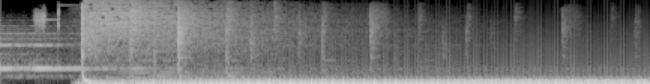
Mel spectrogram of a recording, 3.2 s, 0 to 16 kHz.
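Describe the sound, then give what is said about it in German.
Humpback whale song: a thin, steady higher tone gives way to a loud, low moaning drone with rich harmonics, sustained for several seconds amid faint scattered clicks, with no voices. “Dass Wale, so wie eben gehört, singen, das wissen wir seit den 1970er Jahren, als die ersten Walgesänge unter Wasser aufgenommen wurden.”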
